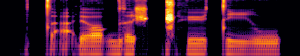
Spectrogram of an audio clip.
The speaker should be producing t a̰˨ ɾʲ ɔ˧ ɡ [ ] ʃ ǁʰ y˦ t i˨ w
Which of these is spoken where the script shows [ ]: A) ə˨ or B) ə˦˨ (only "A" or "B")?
B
